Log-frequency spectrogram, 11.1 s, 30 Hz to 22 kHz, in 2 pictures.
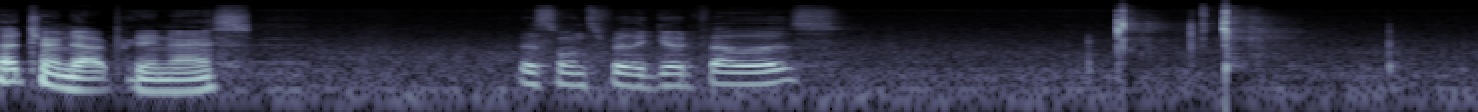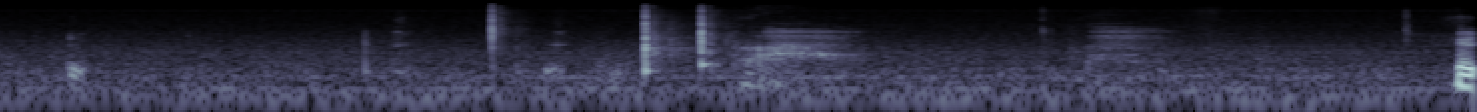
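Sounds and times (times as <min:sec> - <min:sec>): short breath: 0:09.6 - 0:10.0.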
